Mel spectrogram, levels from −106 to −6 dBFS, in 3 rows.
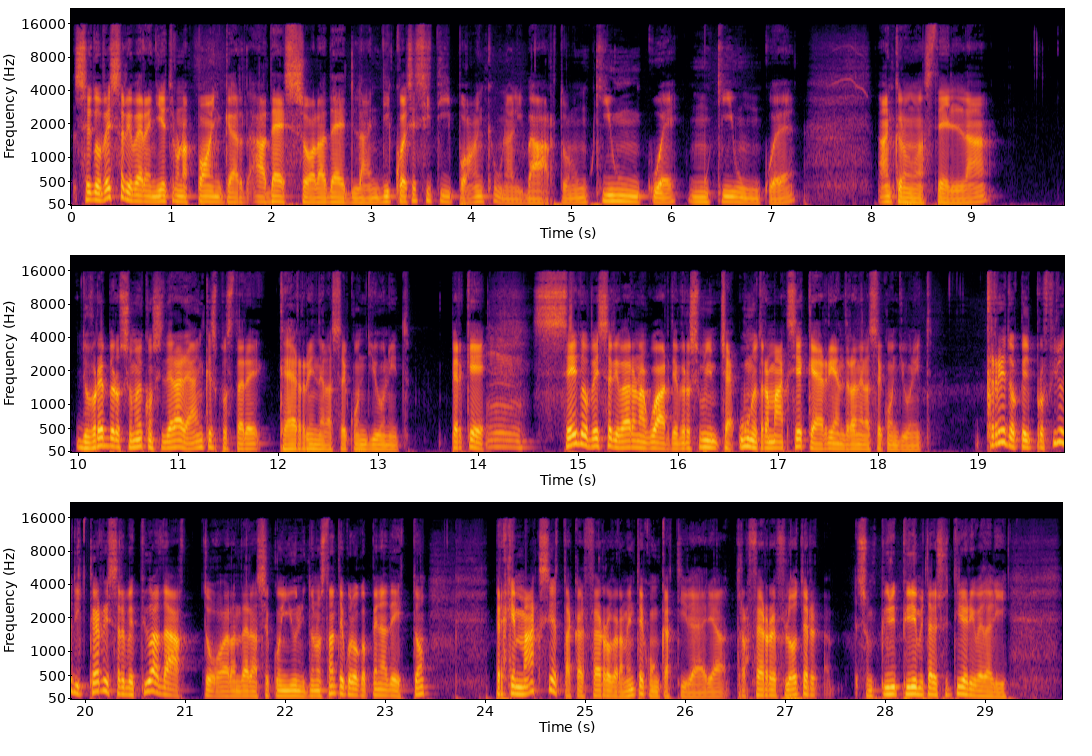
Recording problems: none

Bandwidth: 15.5 kHz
